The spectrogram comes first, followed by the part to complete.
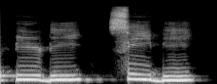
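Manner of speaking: drawn-out letter names, one by one; spelling letters out slowly. Shown as a demonstration. Teacher to students, spelling consonants slowly. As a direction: read each letter slowly for the class. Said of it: "यहाँ देखिए consonant रखे हुए थे".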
